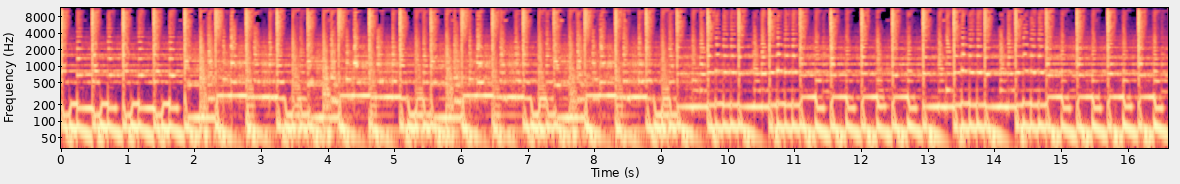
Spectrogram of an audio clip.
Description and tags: Situation Beat
texture, nexus, music, beat, common, situation, trance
